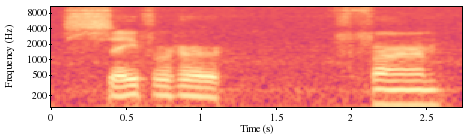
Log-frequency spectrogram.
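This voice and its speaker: A deep-voiced man reads game narration aloud as a streamer. He trips over and repeats phrases as he goes, with faint noise behind him. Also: fairly even intonation, drawn-out words, warm tone. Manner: stumbles and repeats words while reading.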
